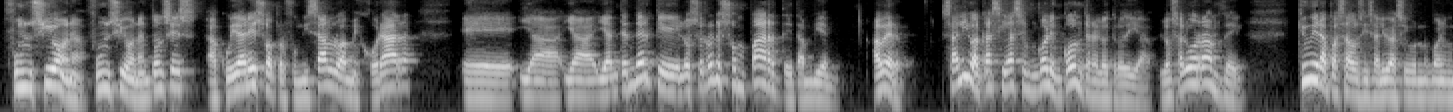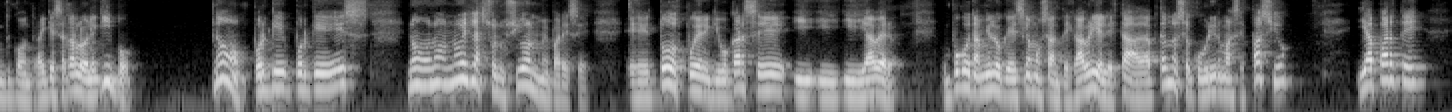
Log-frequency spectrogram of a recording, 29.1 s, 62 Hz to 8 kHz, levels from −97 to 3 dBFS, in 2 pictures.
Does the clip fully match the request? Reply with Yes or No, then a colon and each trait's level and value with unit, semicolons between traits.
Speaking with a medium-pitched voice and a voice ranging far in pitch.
Yes: medium, 160 Hz; wide, 9.0 semitones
